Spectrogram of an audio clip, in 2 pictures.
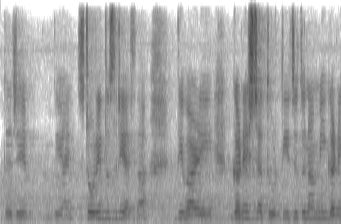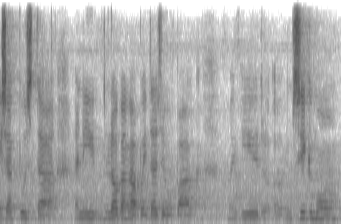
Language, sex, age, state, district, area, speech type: Goan Konkani, female, 18-30, Goa, Tiswadi, rural, spontaneous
